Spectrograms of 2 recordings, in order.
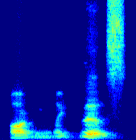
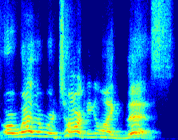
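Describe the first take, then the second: First: Unvoiced whisper; hushed tone demo. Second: Loud, high, emphatic delivery; loud tone demo. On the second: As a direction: project it big and high, as a contrast demo. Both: Shown as a demonstration. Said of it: "completely different tone".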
